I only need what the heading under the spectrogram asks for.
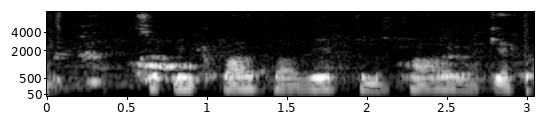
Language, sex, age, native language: Icelandic, male, 12, Icelandic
